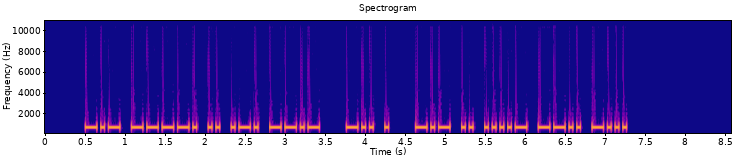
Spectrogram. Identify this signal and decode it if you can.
Morse code, heard as a keyed tone, about 25 wpm, 700 Hz. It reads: K9IRQ DE KI4ZB
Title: USA Callsign DE Callsign - 5 Characters - 25wpm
